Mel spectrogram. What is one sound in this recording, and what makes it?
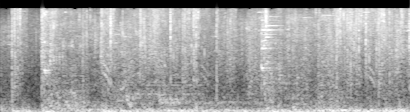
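A hammer clangs on metal.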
